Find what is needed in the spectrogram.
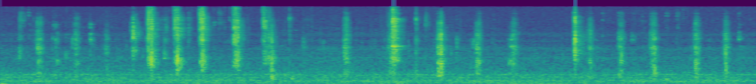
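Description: Close-miked wet chewing of a handful of mansaf (rice and meat in jameed yogurt sauce): a run of sharp mouth clicks and lip smacks, thickest a couple of seconds in and scattered after that, over a faint steady hum.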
